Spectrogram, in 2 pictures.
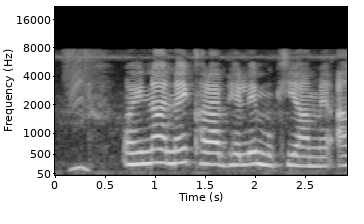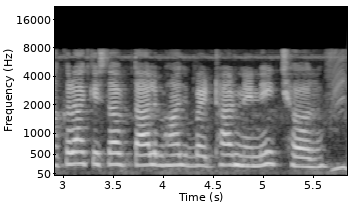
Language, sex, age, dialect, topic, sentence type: Maithili, female, 25-30, Bajjika, banking, statement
